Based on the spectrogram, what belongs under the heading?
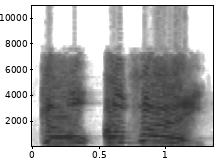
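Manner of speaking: slow loud high scream. A narrator's reading. Twilight screams at her friends to leave. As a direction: scream them away. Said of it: "screamed into the sky".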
